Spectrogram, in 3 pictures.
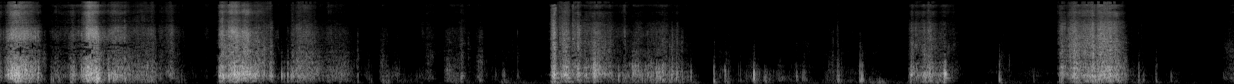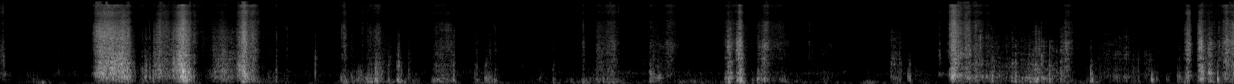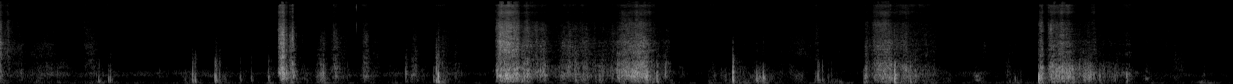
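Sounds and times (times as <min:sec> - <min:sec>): snow shovel scraping snow: 0:00.0 - 0:04.8, 0:05.5 - 0:06.9, 0:09.1 - 0:09.6, 0:10.6 - 0:11.5, 0:13.2 - 0:15.0, 0:21.8 - 0:25.1, 0:29.6 - 0:31.4, 0:33.3 - 0:34.2, 0:35.1 - 0:36.2.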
